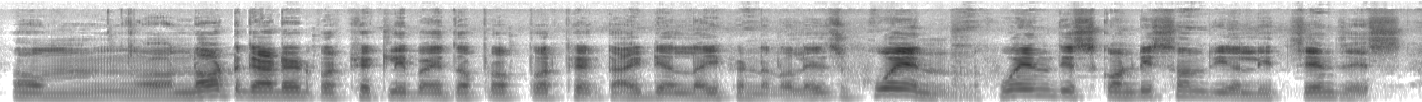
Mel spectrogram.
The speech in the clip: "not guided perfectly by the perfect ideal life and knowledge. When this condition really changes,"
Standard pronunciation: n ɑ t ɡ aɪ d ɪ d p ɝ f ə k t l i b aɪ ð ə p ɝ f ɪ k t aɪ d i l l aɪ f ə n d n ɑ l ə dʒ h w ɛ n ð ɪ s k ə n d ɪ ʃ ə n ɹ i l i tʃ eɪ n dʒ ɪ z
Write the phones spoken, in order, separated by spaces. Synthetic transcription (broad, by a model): n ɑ t ɡ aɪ d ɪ d p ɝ p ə k t l i b aɪ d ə p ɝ p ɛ k t aɪ d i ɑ l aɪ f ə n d n ɑ l ə dʒ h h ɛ n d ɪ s k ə n d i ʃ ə n ɹ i l i tʃ eɪ n dʒ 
